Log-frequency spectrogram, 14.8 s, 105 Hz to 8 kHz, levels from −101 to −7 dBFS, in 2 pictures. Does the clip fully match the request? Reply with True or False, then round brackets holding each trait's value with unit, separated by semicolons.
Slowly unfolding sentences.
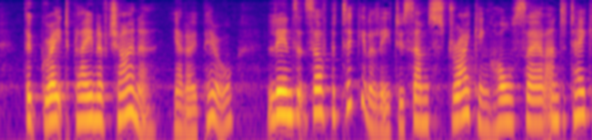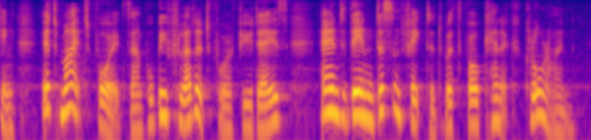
True (125 wpm)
